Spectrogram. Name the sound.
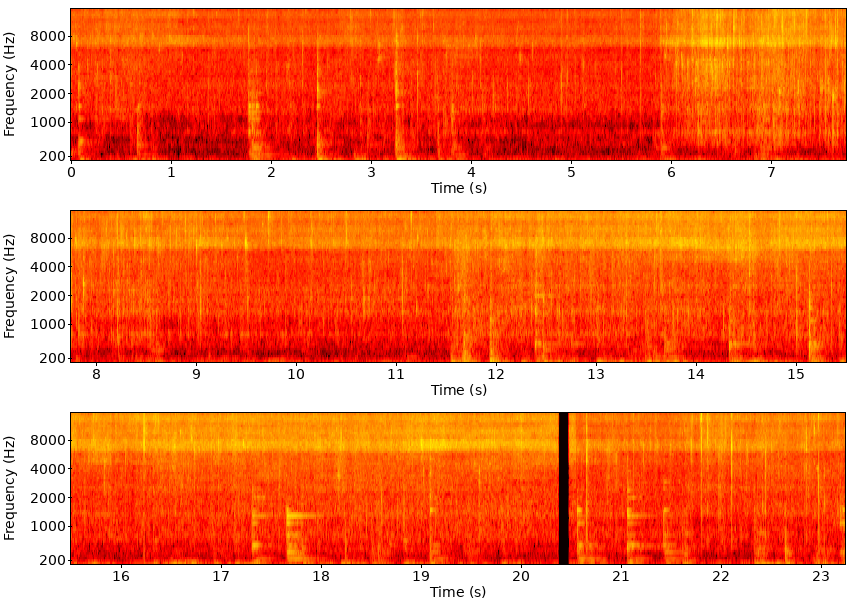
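ginger, garlic and onion sautéing in a pan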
